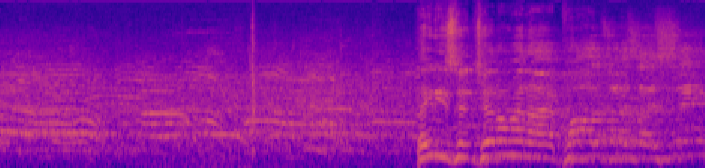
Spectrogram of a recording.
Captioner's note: crowd cheering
